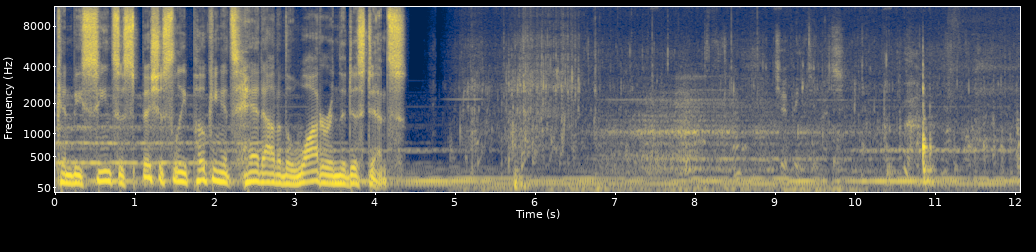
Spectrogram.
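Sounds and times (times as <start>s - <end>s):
steady low drone: 0.0s - 12.0s
water splashing: 4.9s - 12.0s.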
